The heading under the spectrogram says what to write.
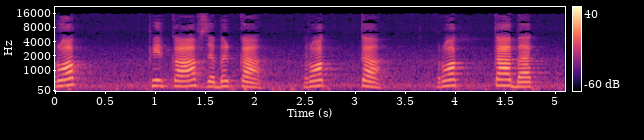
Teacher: خلقک، الذی خلقک، فسواک، فسواک، فعدلک، فعدلک، الذی خلقک فسواک فعدلک، فی ای صورت فی ای صورت ما شاء رکبک۔ کاف کے اوپر تشدید ہے، را کو جوڑیں گے کاف کے ساتھ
